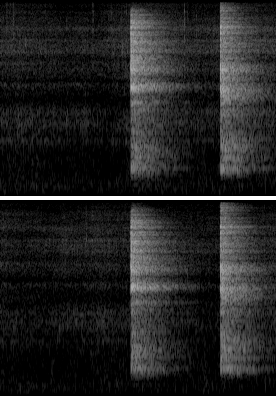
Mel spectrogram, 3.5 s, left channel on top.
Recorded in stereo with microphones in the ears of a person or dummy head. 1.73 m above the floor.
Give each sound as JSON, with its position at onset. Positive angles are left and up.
{"t": 1.6, "sound": "ticking", "side_deg": 20, "distance_m": 1.3}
